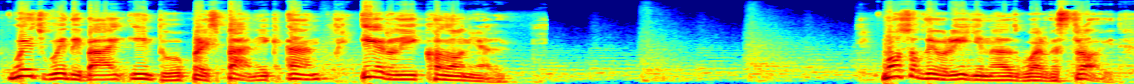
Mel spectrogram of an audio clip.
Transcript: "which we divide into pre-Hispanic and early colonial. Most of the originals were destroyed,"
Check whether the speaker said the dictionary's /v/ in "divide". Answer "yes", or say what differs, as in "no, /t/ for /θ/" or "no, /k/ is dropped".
no, /b/ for /v/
